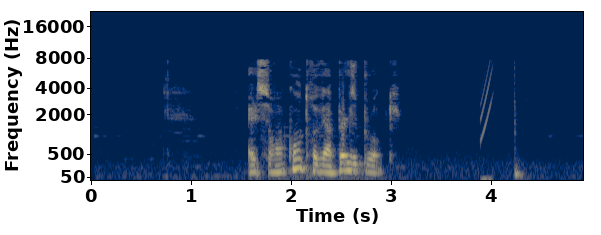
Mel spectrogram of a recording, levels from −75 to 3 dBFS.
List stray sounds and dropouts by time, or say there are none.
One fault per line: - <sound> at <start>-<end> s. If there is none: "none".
- chirp at 3.9-4.0 s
